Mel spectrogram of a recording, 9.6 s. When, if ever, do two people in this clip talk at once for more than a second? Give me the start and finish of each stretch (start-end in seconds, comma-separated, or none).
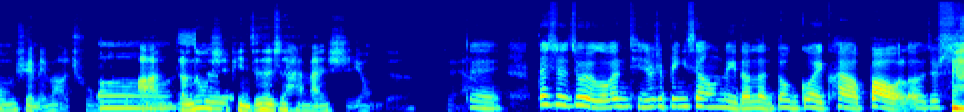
0.9-2.4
